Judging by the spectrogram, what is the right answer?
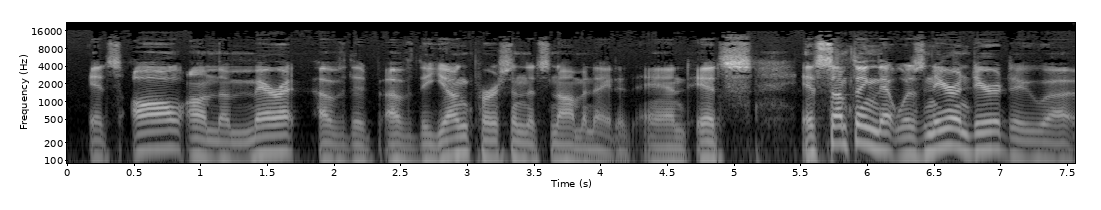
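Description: An unremarkable speaking voice from a man with an American accent, fairly low in pitch, lively intonation, moderate pace. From Oklahoma. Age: 50s. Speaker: radio commercial producer and amateur radio news presenter. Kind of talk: casual interview chat on a live call-in radio show. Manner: relaxed, chatty, with frequent fillers and repeated words.

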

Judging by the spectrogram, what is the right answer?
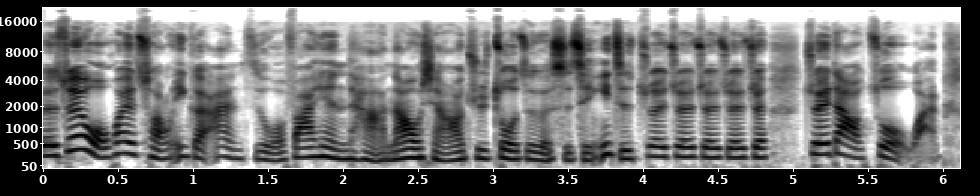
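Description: On a very clean recording with a silent background, a woman of medium pitch talks at a very fast pace with lively intonation. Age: 20s. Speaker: city councillor. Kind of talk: interview.

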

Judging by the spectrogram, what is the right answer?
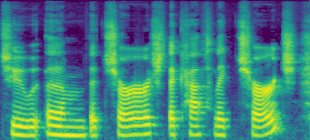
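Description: Someone speaks very slowly with a German accent. The recording is very clean, with a silent background. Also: woman. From Germany, Recklinghausen (Ruhr area, northwest). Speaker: business development executive. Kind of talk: casual interview.

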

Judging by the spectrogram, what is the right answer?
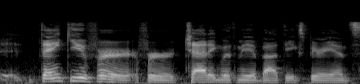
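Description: A man's fairly low-pitched voice at a moderate pace, an ordinary speaking voice. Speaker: aviation podcast host. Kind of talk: interview.

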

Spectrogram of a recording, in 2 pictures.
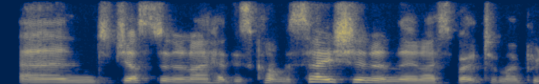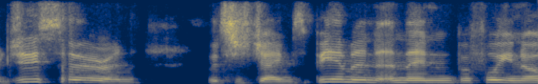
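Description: A woman with an Australian accent talks at a fairly quick pace with lively intonation. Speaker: playwright. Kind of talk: casual chat. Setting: video call.

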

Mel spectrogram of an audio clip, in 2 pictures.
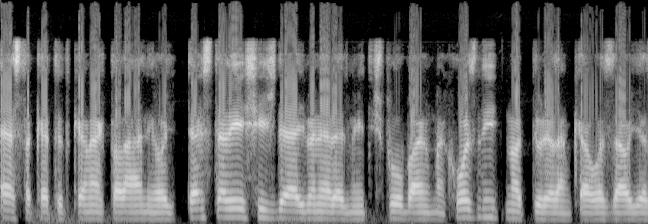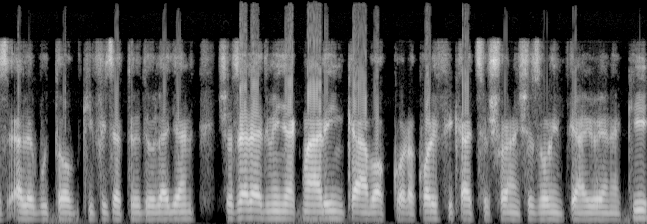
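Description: This man's voice has monotone, flat intonation and a dry, close sound with no echo. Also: medium pitch for a man, fairly quick pace, hardly any pauses. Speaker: national fencing team coach. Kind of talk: radio interview.

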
